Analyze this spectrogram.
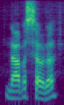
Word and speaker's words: Navasota: And they did point out, one, that it is pronounced Navasota.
